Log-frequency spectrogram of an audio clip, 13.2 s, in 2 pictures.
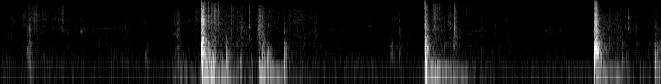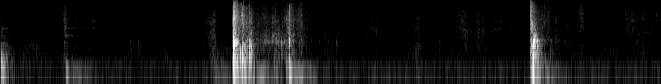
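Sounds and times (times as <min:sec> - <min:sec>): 
axe splitting logs outdoors: 0:02.0 - 0:02.9, 0:04.2 - 0:04.8, 0:05.9 - 0:07.4, 0:08.8 - 0:09.8, 0:11.9 - 0:12.5.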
